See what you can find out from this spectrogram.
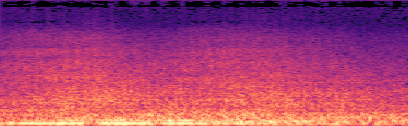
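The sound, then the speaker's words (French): A steady, dense roar of motorway traffic at the entrance to the Autoroute du Sud, Porte d'Orléans: a continuous low rumble of many vehicles blending together with a windy hiss, fairly loud and unbroken throughout, with no voices. “Ou bien encore sur un lieu d'inspiration, au milieu de la circulation automobile, par exemple à l'entrée de l'autoroute du Sud, Porte d'Orléans,”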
